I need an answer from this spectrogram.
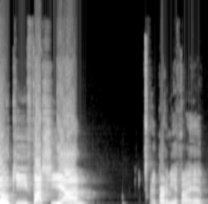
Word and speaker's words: Fassihian: Would you please pronounce your last name? Fassihian. Fassihian.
